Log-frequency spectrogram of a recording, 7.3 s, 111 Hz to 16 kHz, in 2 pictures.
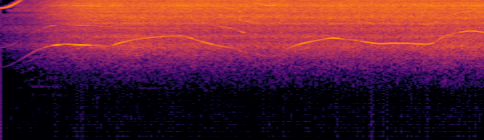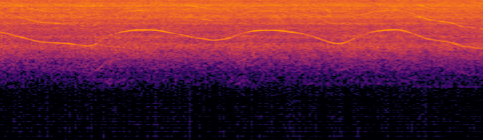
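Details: Dental high-speed drill during full zirconia crown preparation of tooth #3 (upper first molar), guide cuts on the mesiolingual cusp triangular ridge: steady high-pitched whine with hiss, pitch rising and falling as the bur cuts.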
